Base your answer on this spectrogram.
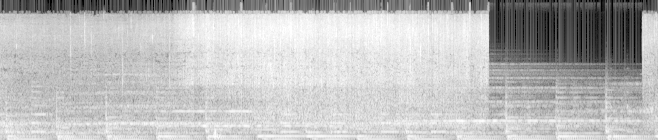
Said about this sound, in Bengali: আদা রসুনের পেস্টের কাঁচা গন্ধটা না যাওয়া পর্যন্ত একটু ভালো করে ভেজে নেব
